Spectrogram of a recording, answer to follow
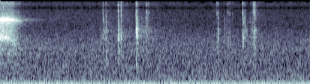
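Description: Computer keyboard: a quick run of about half a dozen keystrokes as a short word is typed, over a steady low hum.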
